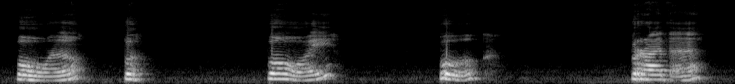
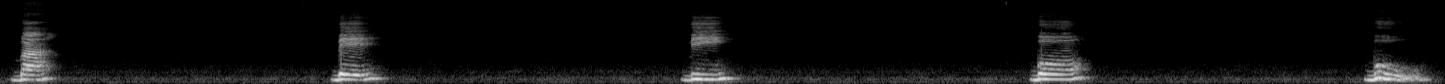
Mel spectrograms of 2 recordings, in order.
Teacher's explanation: Don't blow it out like you would when you say the word ball, b, boy, book, brother. We don't want that b, that blowing out kind of sound. We want that softer sound, just b.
